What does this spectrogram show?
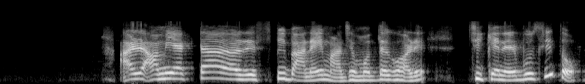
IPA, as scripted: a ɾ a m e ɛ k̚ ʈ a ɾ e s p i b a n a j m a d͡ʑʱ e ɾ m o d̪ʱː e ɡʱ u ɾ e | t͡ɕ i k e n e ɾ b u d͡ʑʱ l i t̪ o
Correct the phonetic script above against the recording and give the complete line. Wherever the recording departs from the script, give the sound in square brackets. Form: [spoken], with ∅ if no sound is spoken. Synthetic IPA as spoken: a ɾ a m [i] ɛ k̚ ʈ a ɾ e s p i b a n a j m a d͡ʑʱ e ɾ m o d̪ʱː e ɡʱ [ɔ] ɾ e | t͡ɕ i k e n e ɾ b u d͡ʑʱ l i t̪ o

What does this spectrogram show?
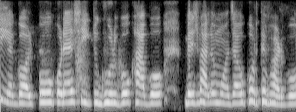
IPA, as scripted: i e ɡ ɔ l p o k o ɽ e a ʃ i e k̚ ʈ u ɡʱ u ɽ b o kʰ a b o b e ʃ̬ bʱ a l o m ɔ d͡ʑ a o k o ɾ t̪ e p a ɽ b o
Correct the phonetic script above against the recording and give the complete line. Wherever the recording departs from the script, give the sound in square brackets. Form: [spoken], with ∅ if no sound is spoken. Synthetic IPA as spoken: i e ɡ ɔ l p o k o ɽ e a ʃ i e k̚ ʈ u ɡʱ u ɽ b o kʰ a b o b e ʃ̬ bʱ a l o m ɔ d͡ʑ a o k o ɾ t̪ e p a ɽ b o

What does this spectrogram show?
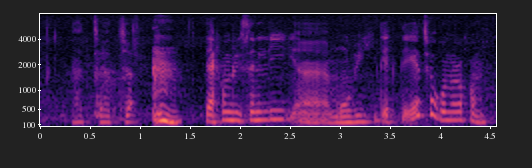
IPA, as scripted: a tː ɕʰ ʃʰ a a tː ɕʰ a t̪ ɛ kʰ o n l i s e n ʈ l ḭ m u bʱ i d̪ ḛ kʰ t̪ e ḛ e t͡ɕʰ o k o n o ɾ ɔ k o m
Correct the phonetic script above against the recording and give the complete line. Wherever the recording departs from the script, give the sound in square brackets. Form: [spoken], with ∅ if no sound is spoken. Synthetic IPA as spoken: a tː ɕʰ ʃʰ a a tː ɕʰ a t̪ ɛ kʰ o n [ɾ] i s e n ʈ l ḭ m u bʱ i d̪ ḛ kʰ t̪ e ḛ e t͡ɕʰ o k o n o ɾ ɔ k o m

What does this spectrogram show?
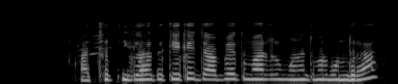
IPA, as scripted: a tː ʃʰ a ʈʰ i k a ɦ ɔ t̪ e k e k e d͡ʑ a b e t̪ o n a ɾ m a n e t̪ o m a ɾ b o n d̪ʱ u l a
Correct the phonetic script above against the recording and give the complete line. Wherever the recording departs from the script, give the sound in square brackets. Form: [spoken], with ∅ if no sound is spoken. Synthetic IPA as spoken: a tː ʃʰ a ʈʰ i k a ɦ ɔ t̪ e k e k e d͡ʑ a b e t̪ o [m] a ɾ m a n e t̪ o m a ɾ b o n d̪ʱ u [ɾ] a

